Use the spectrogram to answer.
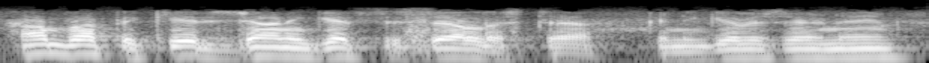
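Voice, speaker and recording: An actor playing a plain-spoken, conversational police detective in a 1950s radio crime drama. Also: male voice, on the low side, expressive, fast, lightly acted. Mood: businesslike. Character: matter-of-fact male police detective, sergeant's partner. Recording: muffled vintage radio recording, faint noise.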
